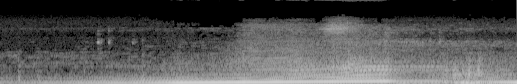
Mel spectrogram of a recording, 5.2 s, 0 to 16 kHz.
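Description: A BMW 328i's 2.8-litre straight-six running through a Remus aftermarket exhaust, heard from inside the cabin as the car accelerates. The engine note rises steadily in pitch and loudness for about three seconds, then falls away about four seconds in as the throttle is lifted.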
